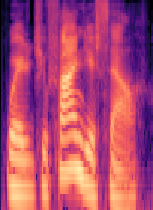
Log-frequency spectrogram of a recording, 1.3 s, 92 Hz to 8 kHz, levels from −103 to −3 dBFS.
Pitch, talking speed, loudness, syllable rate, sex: 150 Hz, 235 wpm, -17 LUFS, 6.0 syllables/s, female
